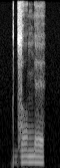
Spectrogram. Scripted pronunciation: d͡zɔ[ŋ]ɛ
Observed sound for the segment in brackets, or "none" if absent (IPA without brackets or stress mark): ŋ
